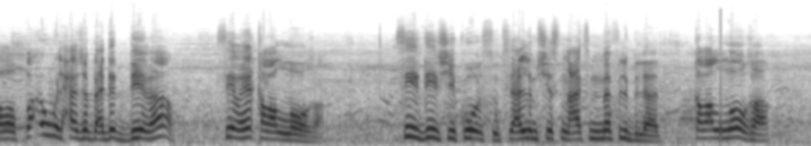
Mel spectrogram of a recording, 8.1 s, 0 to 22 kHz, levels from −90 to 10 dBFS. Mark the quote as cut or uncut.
uncut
